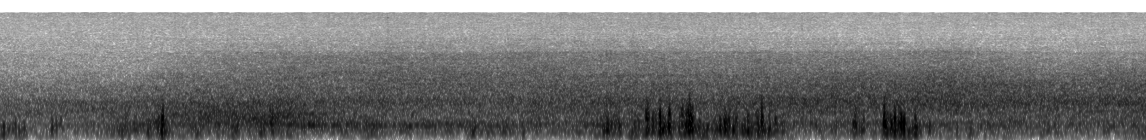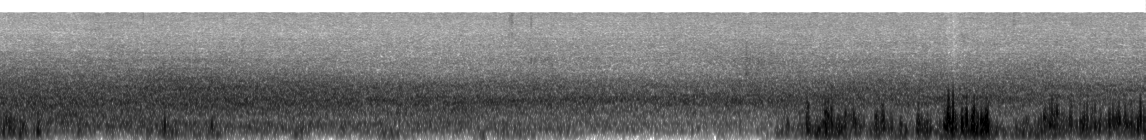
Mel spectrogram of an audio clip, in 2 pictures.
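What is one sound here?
Cars pass on a distant road with a soft tyre hiss.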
